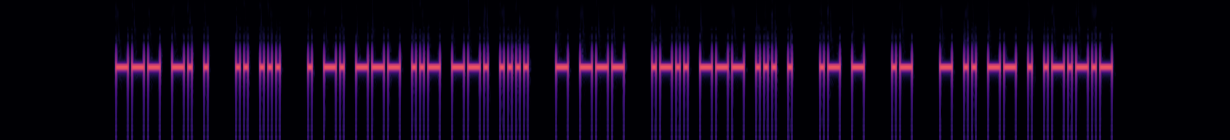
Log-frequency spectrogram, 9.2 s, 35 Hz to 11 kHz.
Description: Morse code, heard as a keyed tone, about 40 wpm, 700 Hz. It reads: ONE IS ENOUGH TO LOSE AT A TIME.
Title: Sentences from Top 1100 Words 40wpm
